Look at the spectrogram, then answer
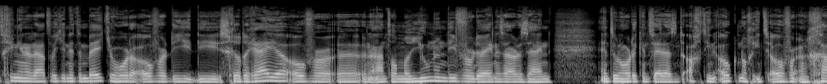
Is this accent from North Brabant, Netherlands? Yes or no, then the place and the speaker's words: yes; North Brabant, Netherlands; Ja, ik kom uit de buurt van Vught. Dus het is een verhaal dat ik ken uit mijn jeugd al.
